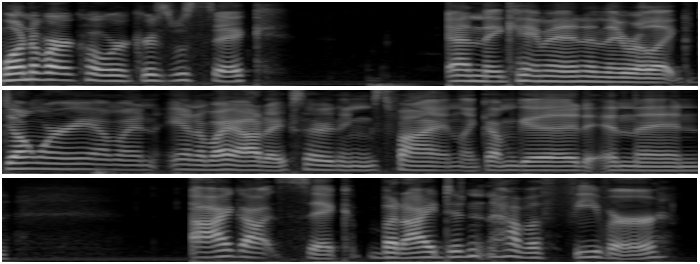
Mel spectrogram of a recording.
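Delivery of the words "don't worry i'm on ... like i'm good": plain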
